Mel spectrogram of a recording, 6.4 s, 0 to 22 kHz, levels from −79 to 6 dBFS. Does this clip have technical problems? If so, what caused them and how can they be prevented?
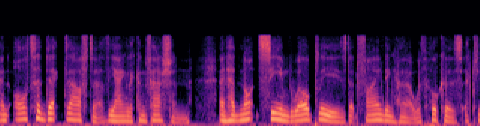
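Yes. A train of clicks runs from 3.26 to 6.27 s. About fifteen similar pops come at roughly 5 per second, unevenly spaced, near the speech level. The likely cause is interference from nearby equipment or a faulty connection or power supply. Keep devices away and check cables and drivers.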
